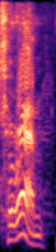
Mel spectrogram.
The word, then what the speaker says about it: Thuram: Am I not saying his name right? I'm terrible pronoun- pronouncing names. – Thuram, Lilian Thuram.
